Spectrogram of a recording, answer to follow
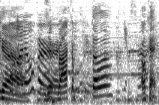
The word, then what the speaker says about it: Rockefeller: Is it Rockefeller? Yes, Okay. Rockefeller. Jessica Rockefeller from Illinois. Yes. And how do you pronounce the name of your town?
